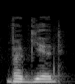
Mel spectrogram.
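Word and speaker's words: Bergyud (བརྒྱུད): Bergyud.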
